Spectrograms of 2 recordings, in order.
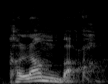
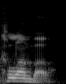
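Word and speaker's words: Colombard: percent toure and 15 columbar so that is uh and actually it's pronounced columbar not columbo okay not like lieutenant colombo colombo and actually if i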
